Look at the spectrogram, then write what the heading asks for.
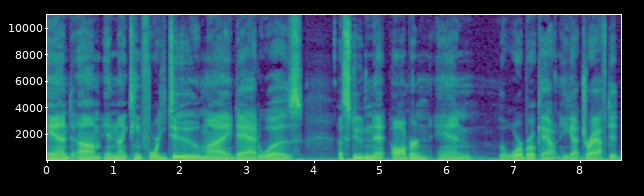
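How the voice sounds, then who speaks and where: Very deep and low in pitch, a man with an Alabama accent talks with ordinary pitch variation. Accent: Southern US (Alabama). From Alabama, US South. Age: 60s. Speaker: retired admiral, former state veterans affairs official. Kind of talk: radio interview.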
